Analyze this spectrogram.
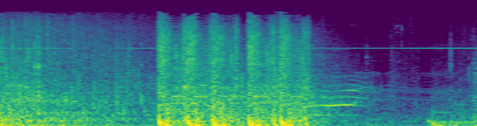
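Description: A pistol fires several rapid shots.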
